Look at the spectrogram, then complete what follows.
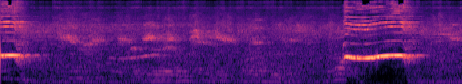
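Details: Caged Tuwu (Asian koel) from Bogor, Indonesia: a clear rising whistled note opens the clip, a fainter one follows mid-way, then a loud wavering whistle near the end, over quiet room noise.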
